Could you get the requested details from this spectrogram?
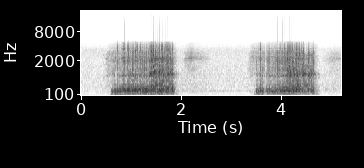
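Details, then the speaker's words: Man who denied snoring, later diagnosed with chronic sleep apnoea, snoring during sleep: two loud, rough snores with a quieter breath out between them, at roughly 23 a minute. Heavy snoring. "He swore he never snored... ...so I filmed him. Loud, isn't it? But he's only warming up."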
